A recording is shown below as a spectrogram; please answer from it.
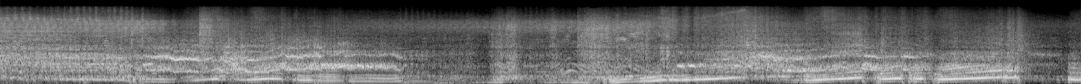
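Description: BMW E36 race car's engine revving hard through a hairpin, rising in pitch again and again as it accelerates, with a brief drop about four seconds in as the driver lifts off. The engine then climbs through several more rising sweeps, with tyre squeal as the car slides out of the corner.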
